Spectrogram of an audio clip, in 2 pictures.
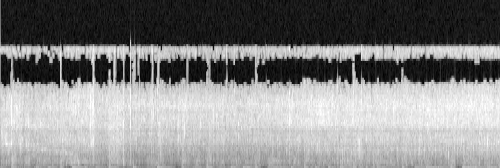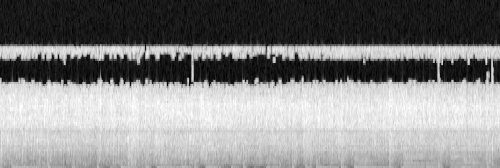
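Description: Salmon fillets sizzling steadily as they fry in coconut oil in a frying pan.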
